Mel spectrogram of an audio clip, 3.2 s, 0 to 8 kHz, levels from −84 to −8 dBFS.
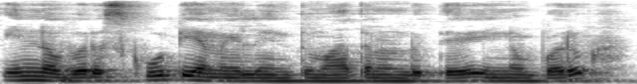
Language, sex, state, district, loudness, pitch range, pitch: Kannada, male, Karnataka, Bangalore, -16 LUFS, 115-130 Hz, 115 Hz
